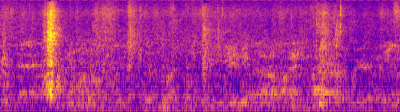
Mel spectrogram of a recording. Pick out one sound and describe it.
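Cards riffle and flick as a hand shuffles them.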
